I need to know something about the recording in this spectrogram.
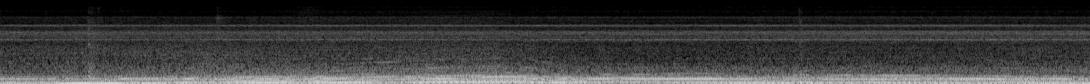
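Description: Alexander Dennis Enviro 400 double-decker bus engine and gearbox heard from inside the lower-deck cabin, pulling hard under acceleration. The pitch climbs, drops with a gear change about five to six seconds in, then holds steady.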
